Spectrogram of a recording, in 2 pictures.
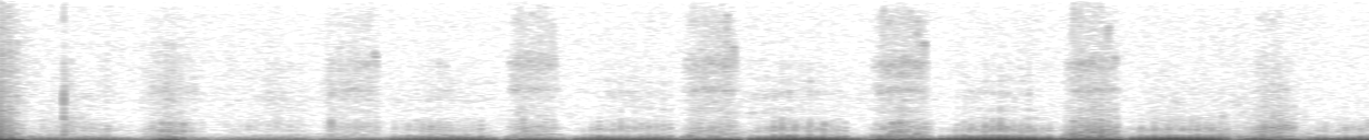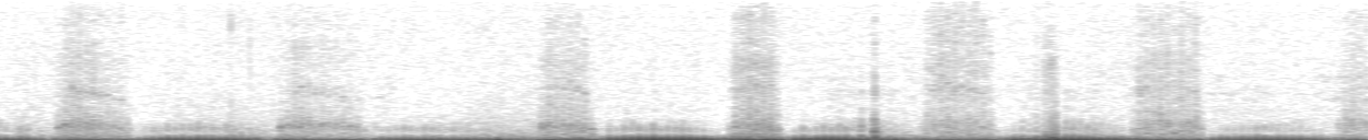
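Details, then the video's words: Domestic cat purring steadily: a deep, rumbling low purr with a pulsing rhythm of inhale and exhale phases, soft breathy bursts recurring roughly every second, no other sounds. "purring cat"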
